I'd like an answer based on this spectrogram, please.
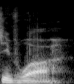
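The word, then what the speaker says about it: Soivohle: This is a house called It's pronounced Civois and it's a house by Liz Zorn. This is the first one that I ever received. Art in a bottle. Yeah. It's called Civole.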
